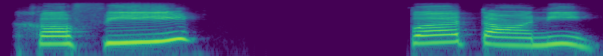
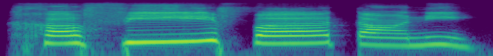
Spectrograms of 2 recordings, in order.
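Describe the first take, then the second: First: خفیفتانی drawn out very slowly, syllable by syllable; slower repeat. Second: خفیفتانی said very slowly, each syllable held; slow model word. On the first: Teacher repeats the word for students, very slowly. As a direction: repeat خفیفتانی, stretching every sound. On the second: Teacher showing the class the word, very slowly. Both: Shown as a demonstration. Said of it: "اب پھر دیکھیں،".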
